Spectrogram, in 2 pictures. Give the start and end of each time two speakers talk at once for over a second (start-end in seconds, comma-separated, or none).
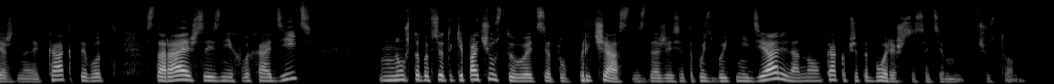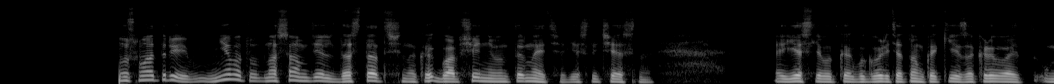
none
